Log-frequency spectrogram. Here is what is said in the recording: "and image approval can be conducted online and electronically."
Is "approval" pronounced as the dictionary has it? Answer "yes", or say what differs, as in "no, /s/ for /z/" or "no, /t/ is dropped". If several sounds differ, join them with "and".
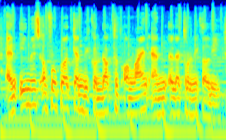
no, /p/ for /v/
